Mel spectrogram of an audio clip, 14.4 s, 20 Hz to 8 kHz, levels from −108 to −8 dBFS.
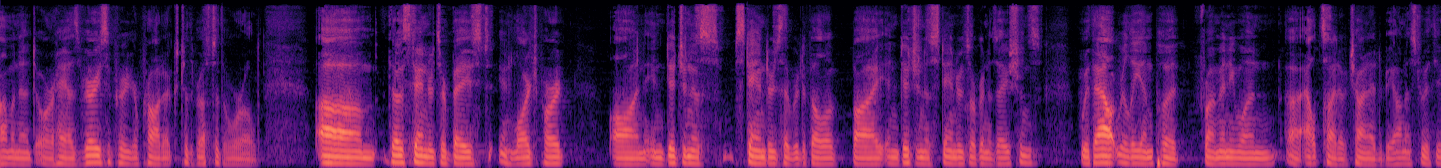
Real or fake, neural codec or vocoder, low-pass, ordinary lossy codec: real; none; 7.2 kHz; AAC, 32 kbps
